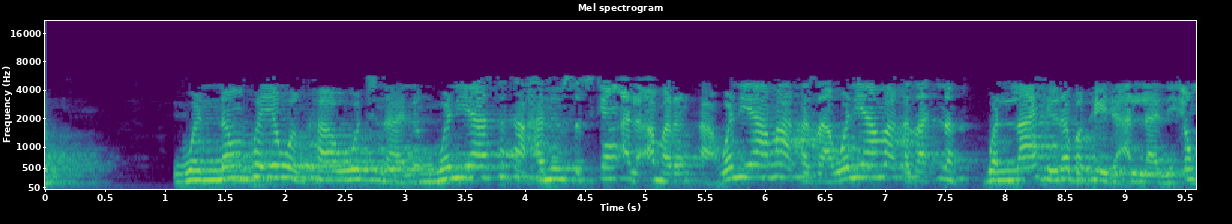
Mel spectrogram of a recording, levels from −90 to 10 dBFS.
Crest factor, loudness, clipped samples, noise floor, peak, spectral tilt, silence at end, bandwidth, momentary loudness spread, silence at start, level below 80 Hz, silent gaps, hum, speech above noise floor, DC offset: 12 dB; -13 LUFS; under 0.1%; -64 dBFS; 0 dBFS; -2.5 dB/octave; 0 s; 5.8 kHz; 6 LU; 0 s; -50 dBFS; none; none; 51 dB; under 0.1%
